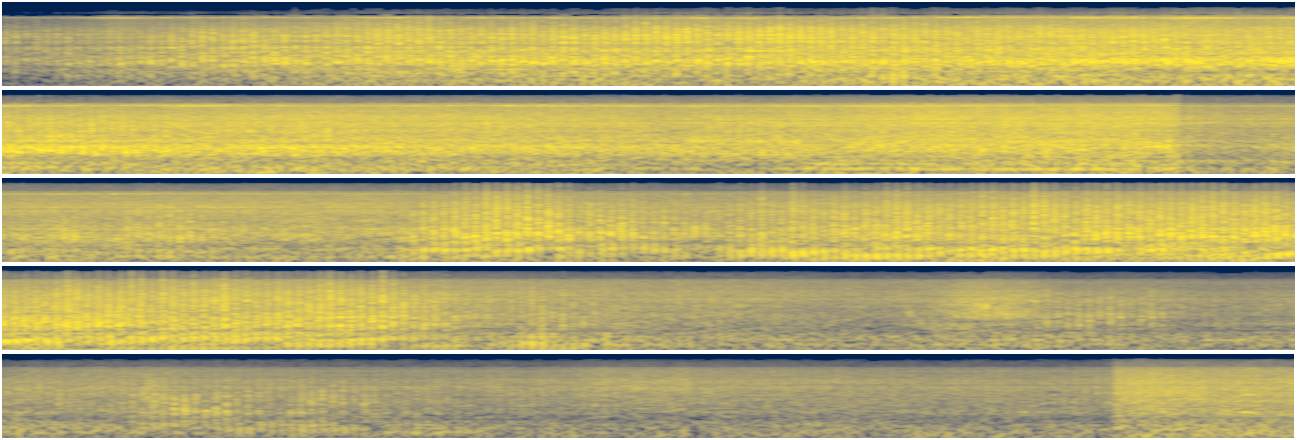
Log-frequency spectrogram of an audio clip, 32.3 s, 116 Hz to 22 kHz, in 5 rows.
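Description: Military helicopter noise: rotor and engine noise heard from inside the cabin, then after a change about 12 seconds in, a CH-53 heavy transport helicopter's rotors as it comes in to land, loudest in the middle and quieter over the last several seconds.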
